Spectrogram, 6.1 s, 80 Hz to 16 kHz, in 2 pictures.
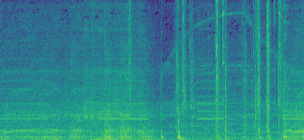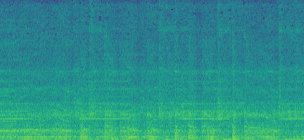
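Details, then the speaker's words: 2008 Subaru WRX bought dead, first start attempt: uneven, labouring cranking with irregular bursts that never catch. The owner suspects low compression but says fuel or spark could be the cause; slow cranking. "That sounds kind of like low compression, maybe. Yeah, it sounds like low compression."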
